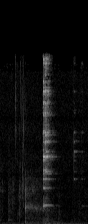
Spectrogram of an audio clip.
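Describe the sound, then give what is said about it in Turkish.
A spoon clinks against the inside of a cup as hot chocolate is stirred, with one bright ringing clink standing out among softer taps and scrapes, over a faint steady background hiss of falling rain. “Karıştırayım.”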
